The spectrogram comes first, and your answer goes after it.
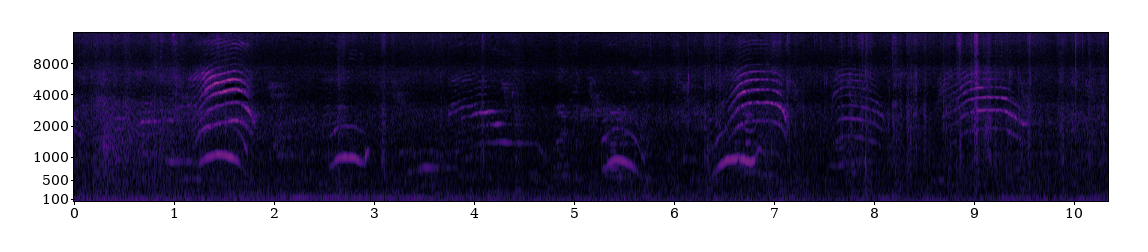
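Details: A Persian cat with her adopted kittens, walking through a garden and watching rabbits. About six short, arching meows come at uneven intervals, some brighter and higher than others, over a low rumbling background.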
